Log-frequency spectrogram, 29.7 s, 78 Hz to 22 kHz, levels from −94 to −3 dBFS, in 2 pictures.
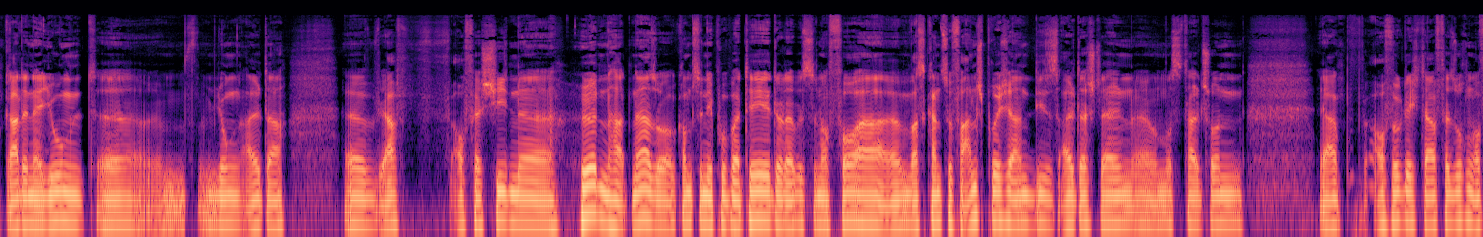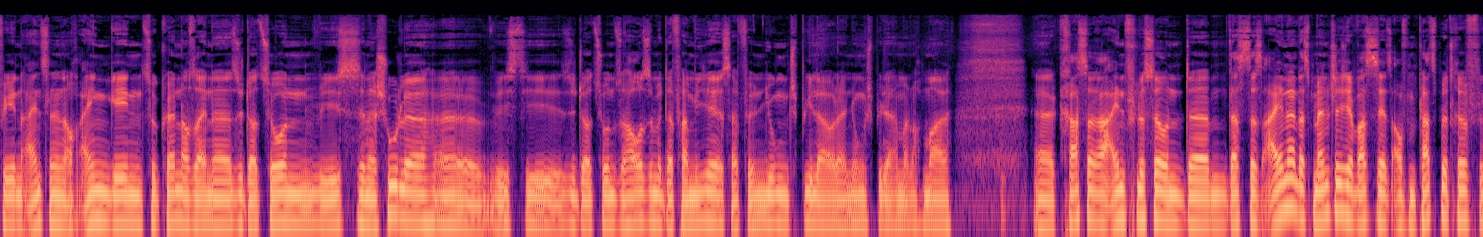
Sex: male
